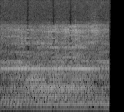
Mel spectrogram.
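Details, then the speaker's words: Overlock sewing machine on a husband-built bench, not yet threaded or adjusted, switched on: steady even motor hum with low drone and higher whine, no knocks or rattles; normal running. "Então aqui, ó, eu ligo aqui a minha máquina. Vocês vão escutar um barulho agora e a máquina sendo ligada, ó. Tá escutando?"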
